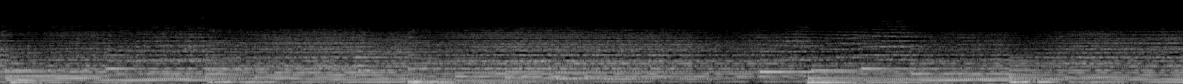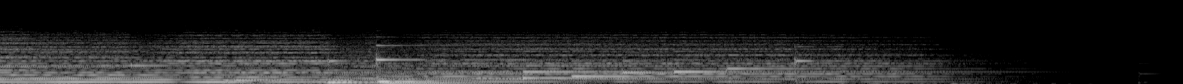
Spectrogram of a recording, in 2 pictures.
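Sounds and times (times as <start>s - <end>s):
background music: 0.0s - 22.4s.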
